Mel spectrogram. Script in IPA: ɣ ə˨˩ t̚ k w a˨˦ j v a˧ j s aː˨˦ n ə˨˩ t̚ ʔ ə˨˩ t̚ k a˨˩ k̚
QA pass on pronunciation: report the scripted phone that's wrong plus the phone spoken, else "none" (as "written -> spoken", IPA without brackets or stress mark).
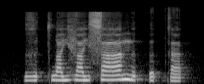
none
